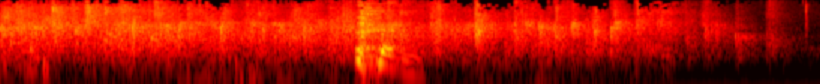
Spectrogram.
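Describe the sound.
An audience claps steadily in a dense, sustained round of applause that gradually thins and fades out, with a nearby cough and a brief murmur from a voice partway through.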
